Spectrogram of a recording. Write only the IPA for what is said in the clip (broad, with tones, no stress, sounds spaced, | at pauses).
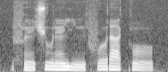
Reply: f ɛ̃˨ ʃ u˧ ɾ ɛ̃˧ j ĩ˨ f o˧ ɾ a˦ k ɔ̃˦˨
